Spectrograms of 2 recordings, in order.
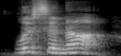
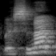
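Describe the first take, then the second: First: It is said in a rude, harsh tone. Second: It is said in a nice, friendly tone. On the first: The speaker is being impolite to the listeners. "that can be very rude" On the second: The speaker is being kind to the listeners. "in a very nice way"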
